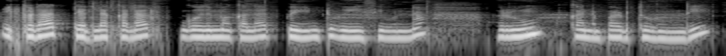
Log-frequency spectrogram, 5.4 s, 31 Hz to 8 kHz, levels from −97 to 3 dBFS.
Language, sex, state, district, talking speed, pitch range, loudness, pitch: Telugu, female, Telangana, Mahabubabad, 110 wpm, 195-220 Hz, -18 LUFS, 205 Hz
